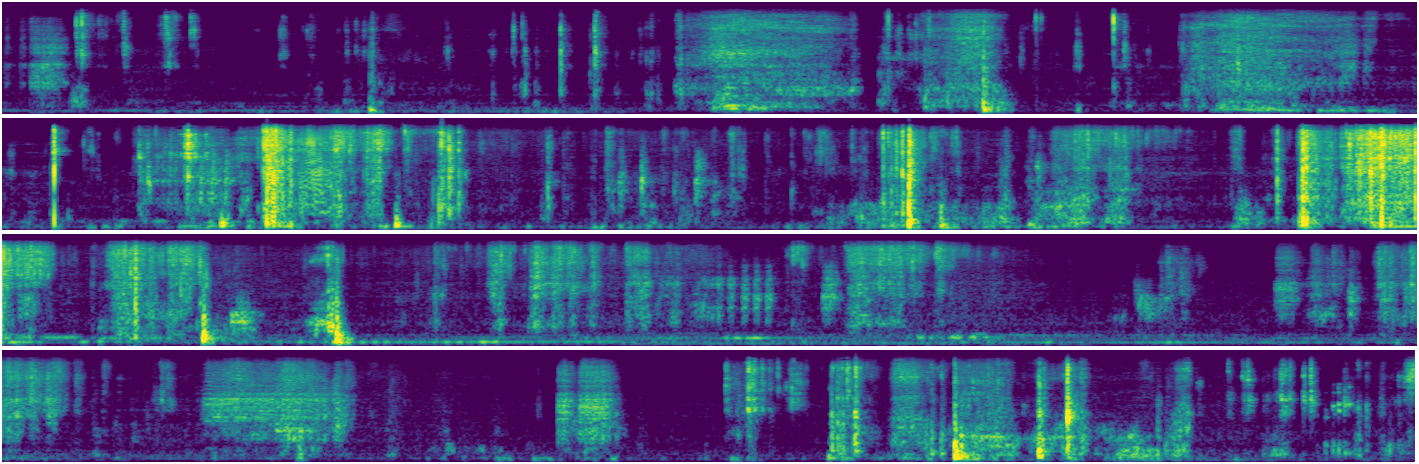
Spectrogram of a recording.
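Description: Plastic shrink wrap being torn and crinkled off a cardboard box and the box being handled: a long run of irregular crackling rustles broken by sharp clicks and scrapes.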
